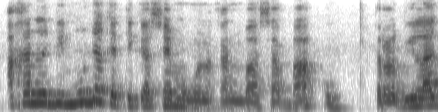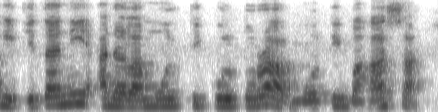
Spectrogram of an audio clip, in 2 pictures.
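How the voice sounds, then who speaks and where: A medium-pitched presenter addresses peers in an educational talk, laying out each point in turn and pausing frequently with "nah".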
